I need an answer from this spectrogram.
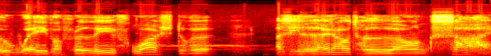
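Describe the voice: The speaker offers plain reading aloud.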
